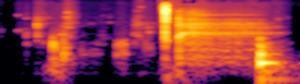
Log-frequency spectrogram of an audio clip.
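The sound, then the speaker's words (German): Someone takes a sip of tea, heard as faint, soft mouth noises, then a sharp click, a brief slurp and a low gulp near the end. “ich nehme einen Schluck Tee, Vorsätze und so, weniger Kaffee”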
